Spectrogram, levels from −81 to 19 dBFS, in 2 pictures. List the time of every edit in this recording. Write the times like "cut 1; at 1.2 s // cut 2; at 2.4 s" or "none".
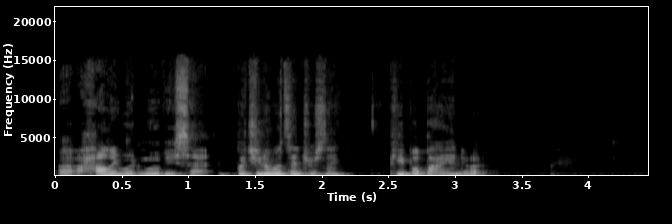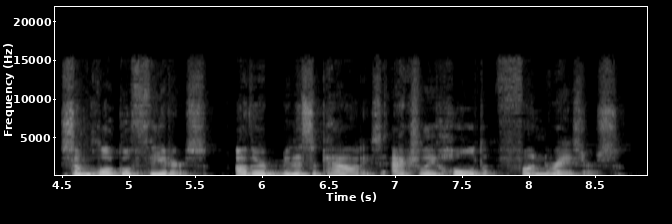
none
